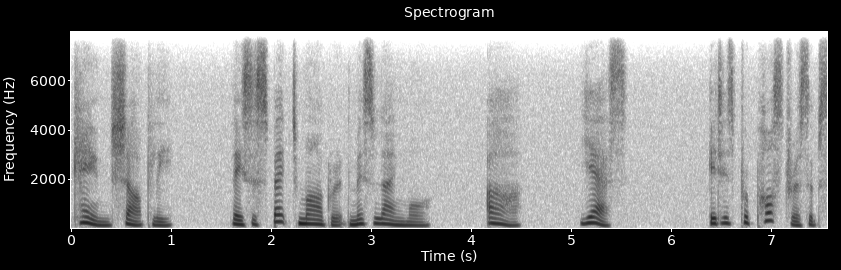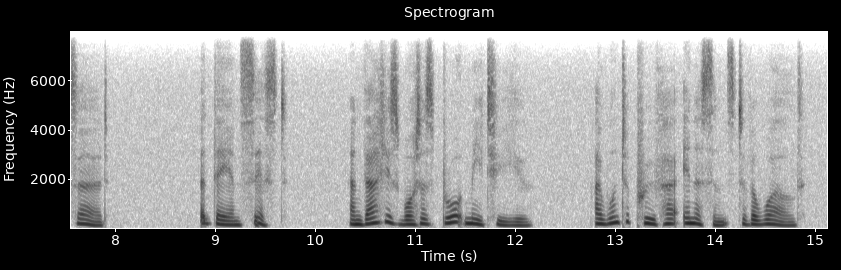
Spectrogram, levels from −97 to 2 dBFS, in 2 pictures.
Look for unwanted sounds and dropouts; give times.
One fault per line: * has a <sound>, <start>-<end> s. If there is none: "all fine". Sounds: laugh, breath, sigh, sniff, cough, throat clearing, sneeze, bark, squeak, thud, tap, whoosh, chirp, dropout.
all fine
